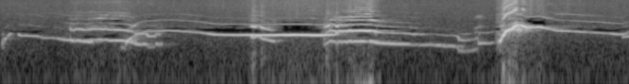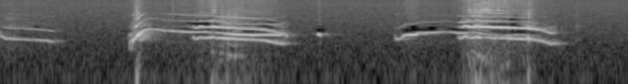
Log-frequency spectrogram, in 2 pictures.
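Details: Pet dogs howling at home after their owner leaves for the store. Higher, sliding howls rise then fall, with overlapping voices and strong overtones, coming in bursts of about a second, some ending in short yelps.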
